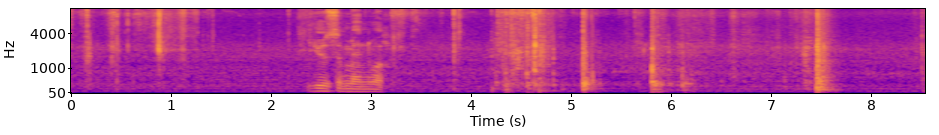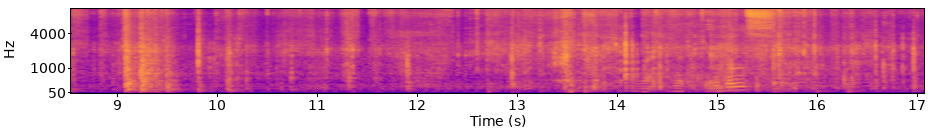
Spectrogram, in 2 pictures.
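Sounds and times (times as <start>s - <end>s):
packaging rustle: 0.0s - 1.4s, 9.9s - 17.0s.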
